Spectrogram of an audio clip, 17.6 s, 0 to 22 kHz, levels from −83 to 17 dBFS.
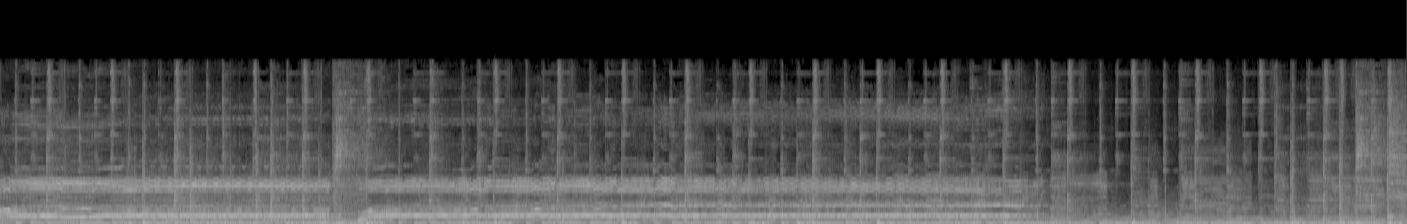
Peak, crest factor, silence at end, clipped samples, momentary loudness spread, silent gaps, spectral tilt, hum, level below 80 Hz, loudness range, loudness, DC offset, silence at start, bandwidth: -4 dBFS; 14 dB; 0 s; under 0.1%; 8 LU; none; -3.5 dB/octave; none; -28 dBFS; 6 LU; -17 LUFS; under 0.1%; 0 s; 16.5 kHz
